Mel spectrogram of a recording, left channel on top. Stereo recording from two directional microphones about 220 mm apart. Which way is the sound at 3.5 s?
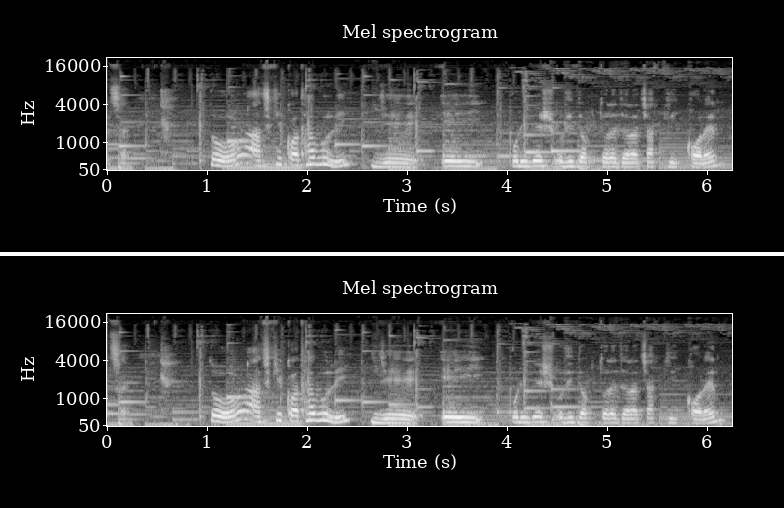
50° right (ahead or behind).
